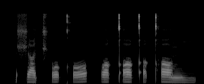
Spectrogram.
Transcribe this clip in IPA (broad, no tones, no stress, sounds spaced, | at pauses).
ʃ ɑ t͡ʃʼ ɔ kʰ ɔ | ɔ qʼ ɔ qʼ ɯ qʰ ɔ n i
